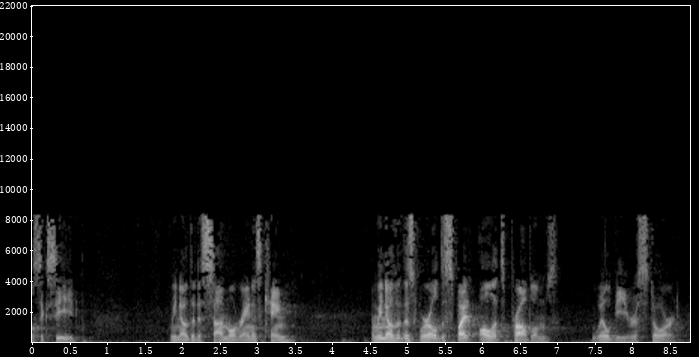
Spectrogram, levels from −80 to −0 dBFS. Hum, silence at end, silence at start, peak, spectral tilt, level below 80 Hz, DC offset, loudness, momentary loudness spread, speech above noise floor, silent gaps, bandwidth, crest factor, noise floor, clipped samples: none; 0.15 s; 0 s; -6 dBFS; -3.5 dB/octave; -58 dBFS; under 0.1%; -28 LUFS; 14 LU; 32 dB; none; 8.8 kHz; 24 dB; -60 dBFS; under 0.1%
